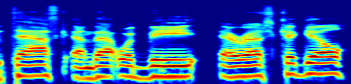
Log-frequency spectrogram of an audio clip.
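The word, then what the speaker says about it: Ereshkigal: and that would be ereshkagill i'm not sure if i pronounced that correctly arresh kagal i believe is the correct pronunciation all right thank you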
